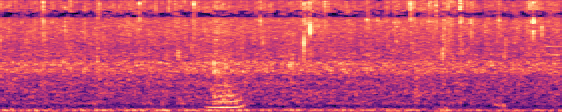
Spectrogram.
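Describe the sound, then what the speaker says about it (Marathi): Rain falling steadily outdoors, a continuous close patter and hiss with drops striking surfaces, even in loudness, with a brief spoken word partway through. "सुंदर असा पडणारा पावसाचा नजारा"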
